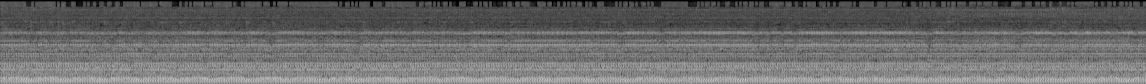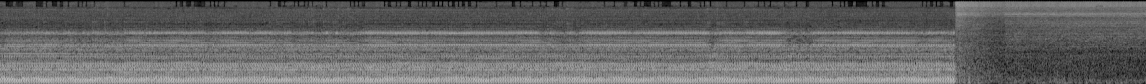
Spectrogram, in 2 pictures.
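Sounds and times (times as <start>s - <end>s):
air compressor running: 0.0s - 22.9s
air hissing: 21.0s - 22.9s.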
